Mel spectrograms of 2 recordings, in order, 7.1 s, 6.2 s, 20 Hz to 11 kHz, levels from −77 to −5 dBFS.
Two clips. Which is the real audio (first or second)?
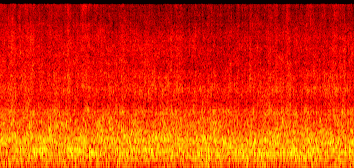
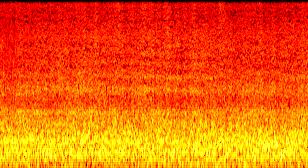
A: second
